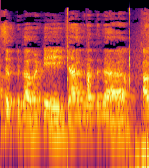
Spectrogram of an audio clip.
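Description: Speech only: a man lecturing.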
